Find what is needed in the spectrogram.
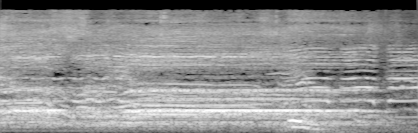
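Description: A church congregation singing a worship song together, many voices holding long sustained notes.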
